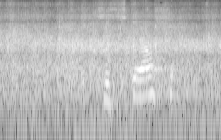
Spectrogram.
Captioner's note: applause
